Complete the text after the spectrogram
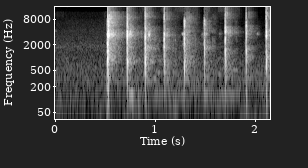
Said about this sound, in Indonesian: Apa itu? tepuk tangan gue itu. Oh, kira lu mukulin nyamuk.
